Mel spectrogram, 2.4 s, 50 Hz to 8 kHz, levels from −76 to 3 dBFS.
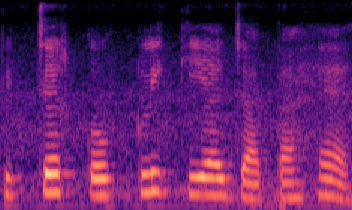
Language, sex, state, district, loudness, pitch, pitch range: Hindi, female, Punjab, Fazilka, -18 LUFS, 195 Hz, 175-225 Hz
